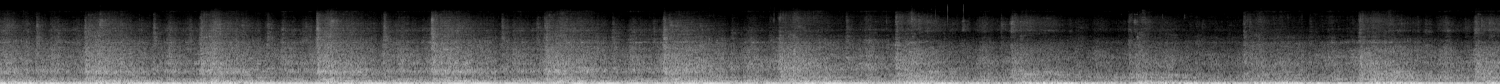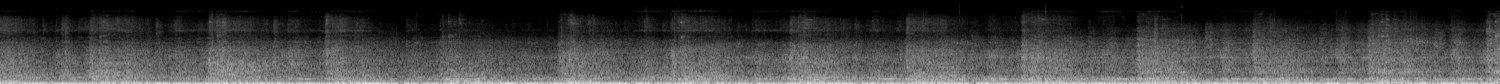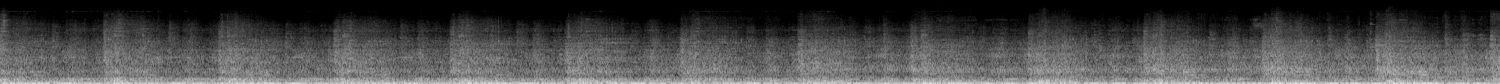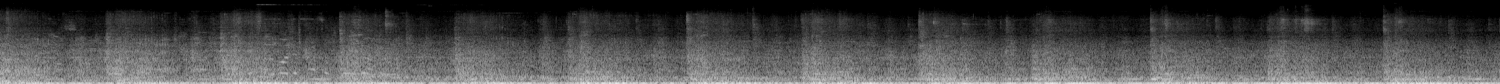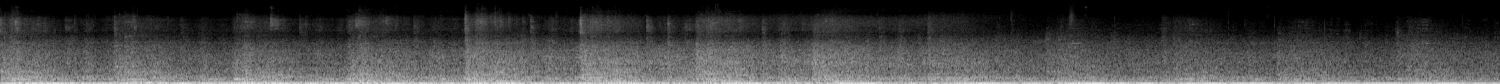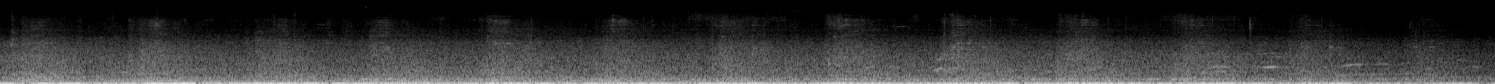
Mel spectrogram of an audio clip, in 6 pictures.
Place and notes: equipment used: M-Audio MicroTrack II
Pile driver's constant thundering rhythm at construction site at Boul. De Maisonneuve & Rue Metcalfe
